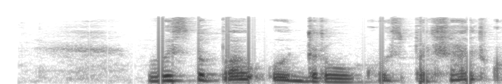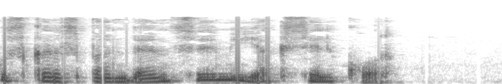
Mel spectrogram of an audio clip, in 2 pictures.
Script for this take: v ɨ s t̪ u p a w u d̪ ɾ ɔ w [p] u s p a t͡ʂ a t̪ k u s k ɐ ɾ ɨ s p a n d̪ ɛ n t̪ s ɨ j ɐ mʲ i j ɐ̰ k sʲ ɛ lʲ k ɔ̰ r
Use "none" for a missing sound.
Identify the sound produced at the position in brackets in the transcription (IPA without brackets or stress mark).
k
